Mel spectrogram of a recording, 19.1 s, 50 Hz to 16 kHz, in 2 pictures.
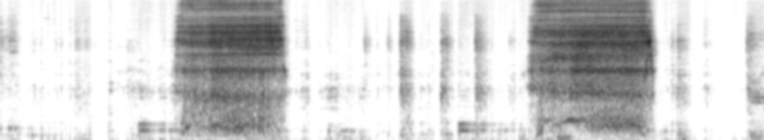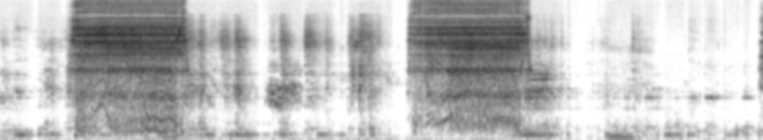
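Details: An adult who has passed out asleep snores loudly and harshly, like a bear, while his nose is tickled. Four long rasping inward breaths come at about 14 per minute; heavy snoring.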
